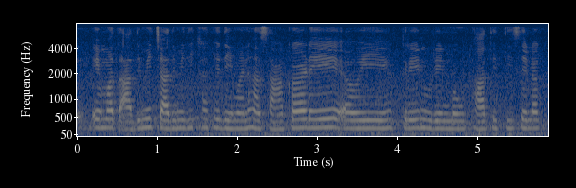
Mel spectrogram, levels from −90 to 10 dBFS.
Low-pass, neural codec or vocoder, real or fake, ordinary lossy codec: 7.2 kHz; none; real; none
